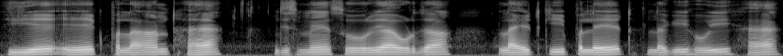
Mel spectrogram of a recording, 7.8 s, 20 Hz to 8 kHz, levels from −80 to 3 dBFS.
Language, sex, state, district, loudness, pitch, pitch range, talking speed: Hindi, male, Uttar Pradesh, Saharanpur, -18 LUFS, 120 Hz, 115-125 Hz, 100 wpm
